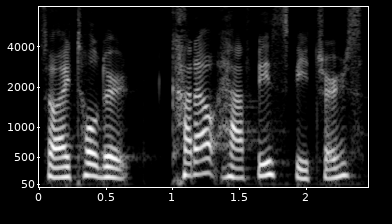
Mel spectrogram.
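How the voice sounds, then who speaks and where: On a very clean recording with a silent background, a woman with an American accent speaks at a moderate pace in a fairly low pitch with ordinary pitch variation. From US Midwest, South Dakota (rural, near Salem). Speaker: entrepreneur and app developer. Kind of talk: interview. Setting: home kitchen.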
